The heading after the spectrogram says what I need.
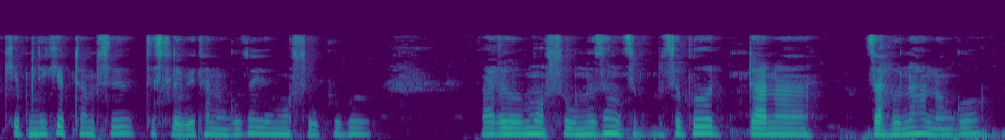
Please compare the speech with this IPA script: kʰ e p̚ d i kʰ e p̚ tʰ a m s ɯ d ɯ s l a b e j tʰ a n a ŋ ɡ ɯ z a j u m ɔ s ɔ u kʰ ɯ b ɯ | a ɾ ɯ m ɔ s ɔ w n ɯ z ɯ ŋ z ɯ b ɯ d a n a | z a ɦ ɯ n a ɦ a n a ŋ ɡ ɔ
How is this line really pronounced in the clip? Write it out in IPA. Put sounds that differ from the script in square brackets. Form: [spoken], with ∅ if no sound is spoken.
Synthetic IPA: kʰ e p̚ [n] i kʰ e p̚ tʰ a m s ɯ d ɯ s l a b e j tʰ a n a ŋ ɡ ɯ z a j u m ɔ s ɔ [w] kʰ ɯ b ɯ | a ɾ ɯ m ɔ s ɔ w n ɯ z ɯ ŋ z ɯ b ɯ d a n a | z a ɦ ɯ n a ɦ a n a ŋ ɡ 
